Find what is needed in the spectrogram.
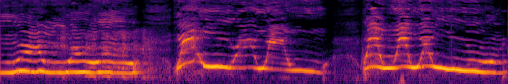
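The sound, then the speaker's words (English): A human voice imitates whale song with long, wavering, moaning tones that swoop up and down in pitch, sung in three sustained phrases with brief pauses between them. “So that's not how a fucking whale sounds.”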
